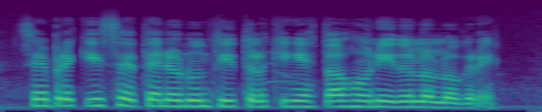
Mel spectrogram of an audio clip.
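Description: A woman talks at a very fast pace in a medium-pitched voice, with a slightly mellow tone and fairly even intonation.

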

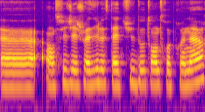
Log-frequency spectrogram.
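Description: Against a quiet background, a woman talks at a fairly slow pace in a fairly low pitch, her intonation monotone and flat. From France, Auvergne (Clermont-Ferrand); Auvergne, France. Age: 30s. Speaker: architect. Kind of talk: interview. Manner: hesitant, many fillers. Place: office. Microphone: lapel.

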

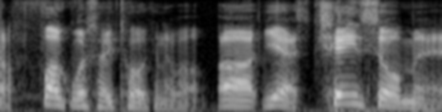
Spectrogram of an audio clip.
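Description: A man's fairly high-pitched voice with a bright, sharp tone and big pitch swings.

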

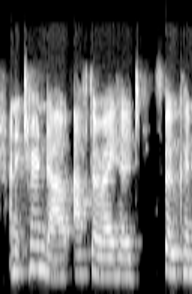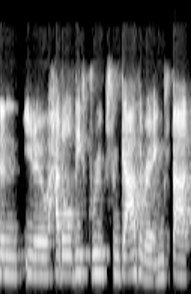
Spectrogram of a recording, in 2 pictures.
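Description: Fairly even in intonation, a woman talks with audible room echo against a quiet background. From Wales. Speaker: fashion brand founder. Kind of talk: interview. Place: home room. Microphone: webcam.

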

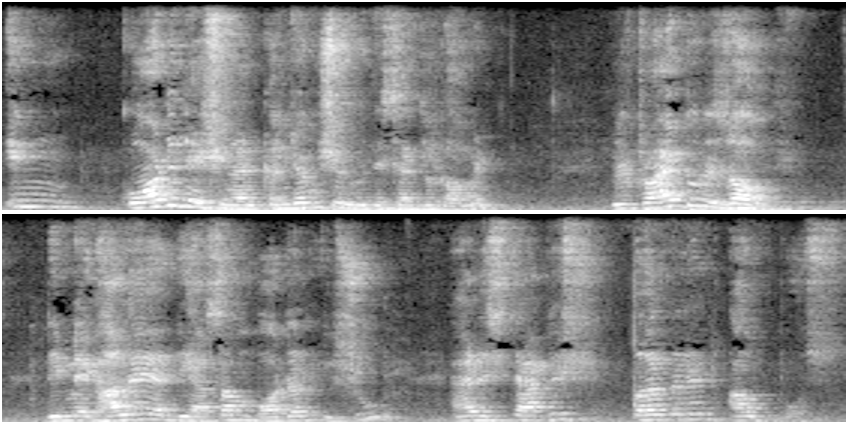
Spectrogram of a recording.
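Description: Light background noise and audible room echo around a man's high voice, moderate in pace, with ordinary pitch variation. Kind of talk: political speech. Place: hall. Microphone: podium.

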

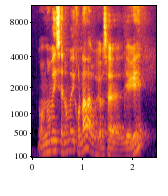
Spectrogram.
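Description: A man talks at a very fast pace. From Mexico. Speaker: professional footballer; guest. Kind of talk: casual chat. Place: studio. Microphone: studio mic.

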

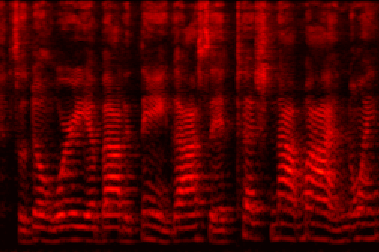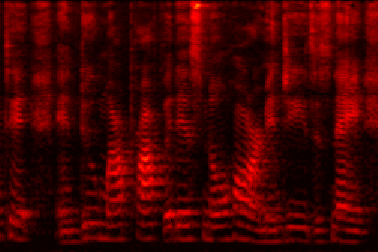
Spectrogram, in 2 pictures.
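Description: Speaking at a moderate pace, a woman uses a fairly low pitch with ordinary pitch variation. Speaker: online prophetic minister. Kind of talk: fervent prophetic exhortation, declaring God's protection over listeners. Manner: impassioned and insistent, repeating 'in Jesus' name' like a refrain; warm, intimate address to listeners as family. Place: home room. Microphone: webcam.

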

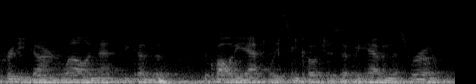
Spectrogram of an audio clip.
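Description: Loud background noise runs throughout. A man's voice comes through it. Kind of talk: formal announcement speech. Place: meeting room. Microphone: podium.

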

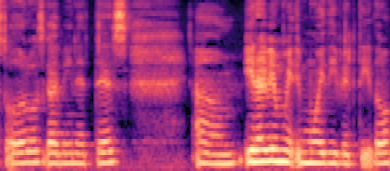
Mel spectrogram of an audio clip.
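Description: A woman's dark, mellow voice at a fairly slow pace, with monotone, flat intonation. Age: 20s. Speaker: student. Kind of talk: class assignment monologue. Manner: halting. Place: home room. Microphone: phone near.

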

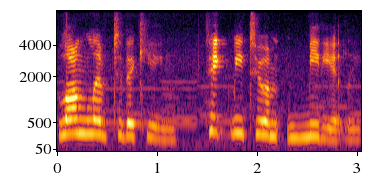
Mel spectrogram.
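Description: Using a put-on character voice, a woman speaks at a high pitch over clear music in the background. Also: moderate pace. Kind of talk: formal, courtly. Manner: regal, commanding.

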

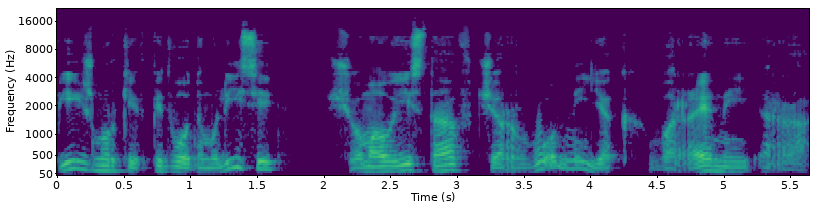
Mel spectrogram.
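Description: In a natural reading voice, the intonation rises and falls in a lively way.

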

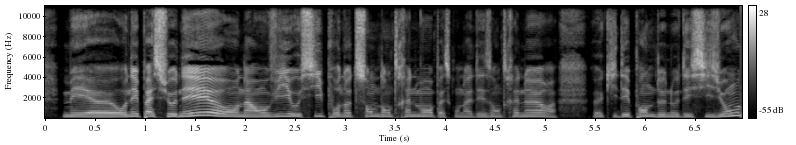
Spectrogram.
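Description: A woman speaks at a medium pitch and moderate pace, her tone dark and mellow. Her intonation is fairly even, and the recording is very clean with a silent background. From southwest France, Gironde coast. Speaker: racecourse vice-president. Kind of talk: interview.

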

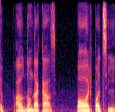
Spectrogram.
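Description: A man's dark, mellow voice at a fairly quick pace, with a dry, close sound and no echo. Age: 30s. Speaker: criminal lawyer. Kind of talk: podcast interview.

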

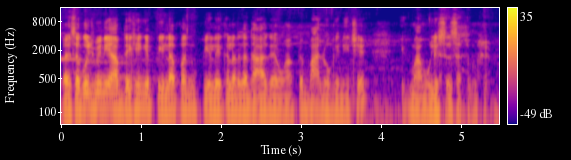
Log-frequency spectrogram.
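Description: A man with a fairly low pitch speaks at a fairly quick pace, his slightly mellow tone showing little pitch movement.

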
